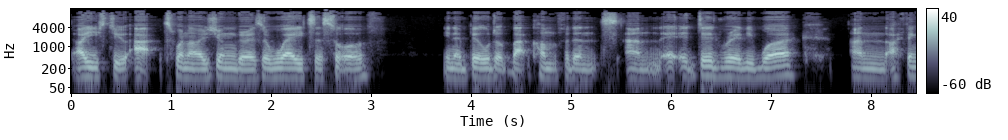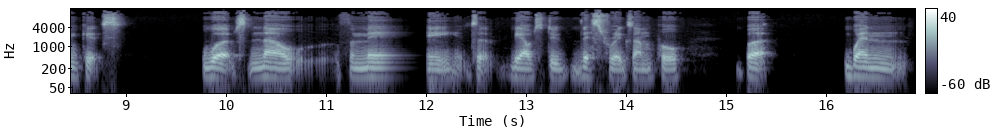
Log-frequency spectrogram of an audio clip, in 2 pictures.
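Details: Adult male students' union president who stammers; stuttering.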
